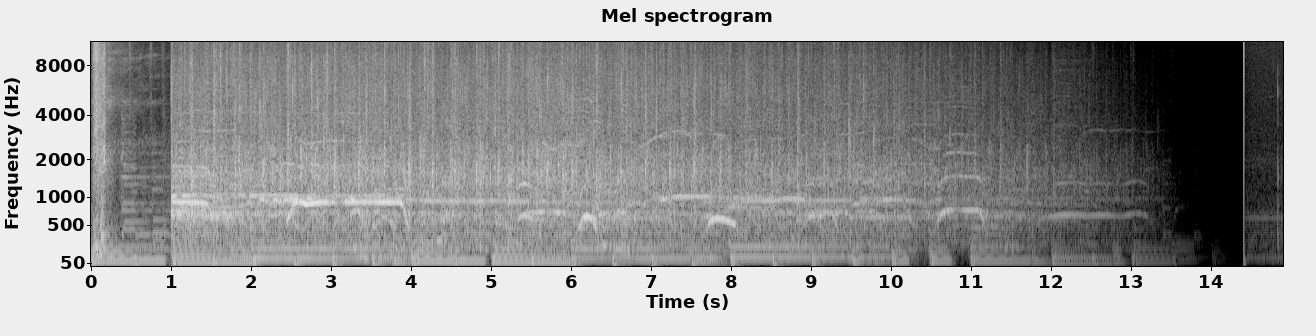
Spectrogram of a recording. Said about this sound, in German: Applaus bitte.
